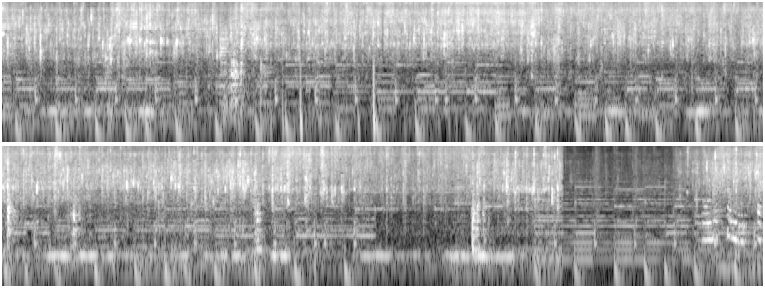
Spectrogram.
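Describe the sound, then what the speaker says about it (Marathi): Eggs drop into hot oil in a pan for anda masala and crackle with a loud, continuous sizzle and spatter, with a brief quieter dip near the end and a voice speaking over it. "तेल बघा छान तापलेलं आहे। आता त्याच्यामध्ये अंडी सोडतीये।"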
